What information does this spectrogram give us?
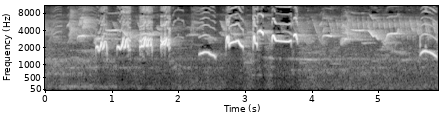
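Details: Oriental magpie-robin pancingan, a lure song meant to rouse excitement: loud whistled phrases with rising and falling slurs, bursts of buzzy notes, short pauses between phrases, faint low hum beneath.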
